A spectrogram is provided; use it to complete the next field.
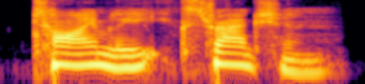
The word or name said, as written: timely extraction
